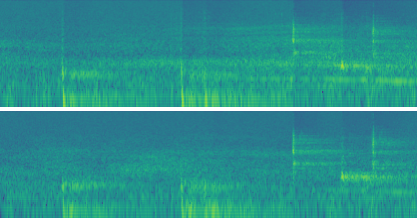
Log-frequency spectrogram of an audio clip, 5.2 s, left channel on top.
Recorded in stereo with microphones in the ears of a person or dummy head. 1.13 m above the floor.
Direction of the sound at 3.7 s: 5° right (ahead or behind).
